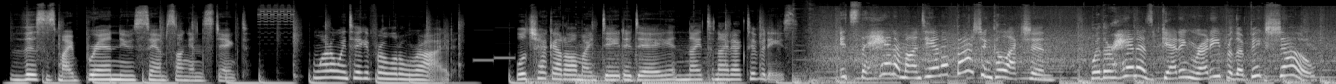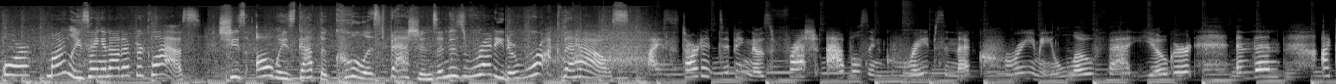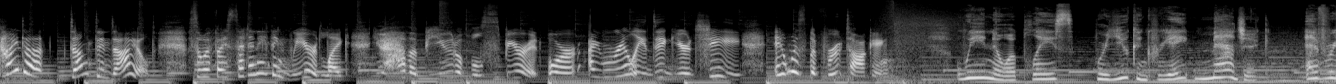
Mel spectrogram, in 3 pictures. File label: commercial, voice talent; talent demos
